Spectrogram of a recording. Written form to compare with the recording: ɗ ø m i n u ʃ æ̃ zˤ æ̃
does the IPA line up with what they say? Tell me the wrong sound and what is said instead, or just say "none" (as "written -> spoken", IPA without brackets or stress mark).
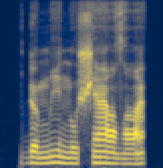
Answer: none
